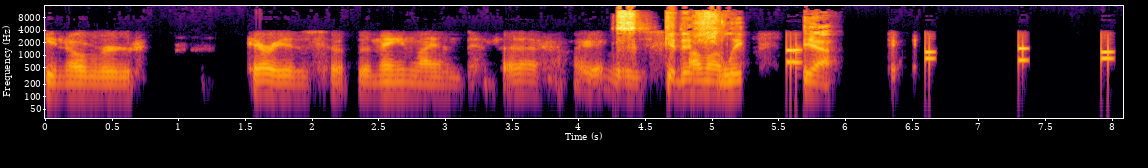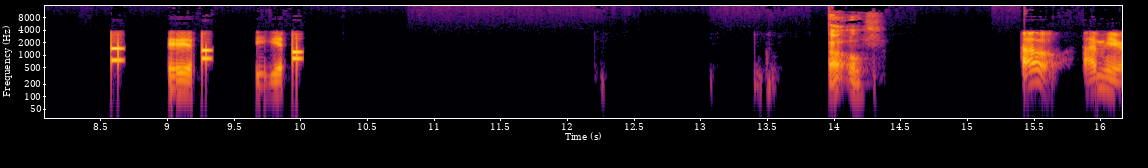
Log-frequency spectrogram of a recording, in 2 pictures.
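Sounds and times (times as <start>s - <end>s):
speech: 0.0s - 0.8s, 1.5s - 6.7s, 9.0s - 10.1s, 14.0s - 14.4s, 15.4s - 16.1s
brief voice burst: 4.3s - 5.9s
telephone touch-tone dialing beeps: 7.3s - 8.7s.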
